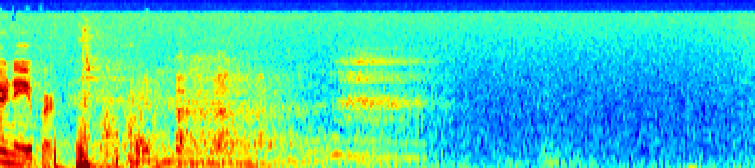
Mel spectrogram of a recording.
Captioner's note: laughter; speaking in Spanish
